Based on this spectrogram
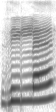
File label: "coward", Greek; Worms Armageddon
